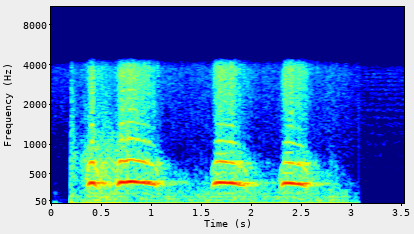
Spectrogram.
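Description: An owl hoots four times, a brief note followed by three longer, low, mellow hoots with slight pauses between them, loud and clear with no other sounds.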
